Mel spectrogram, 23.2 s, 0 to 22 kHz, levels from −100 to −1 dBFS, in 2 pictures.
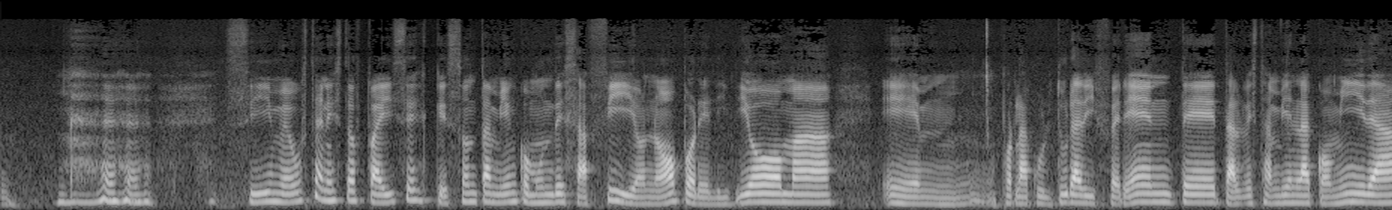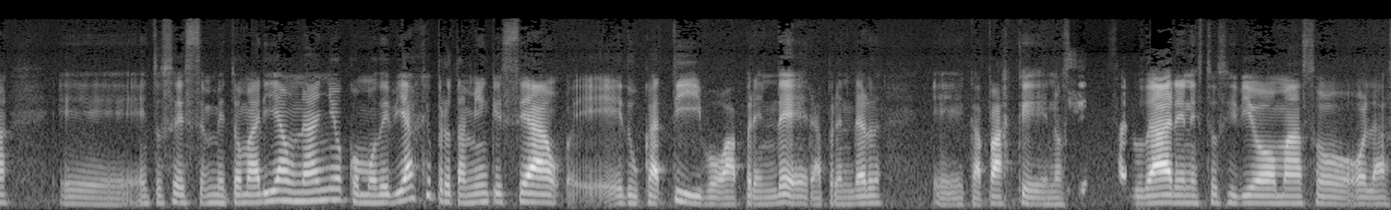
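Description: At 20.48 to 20.53 s, a brief scrap of the other side's voice leaking through appears, very faint, roughly 30 dB under the speech. It is likely residual loudspeaker echo the echo canceller missed. On a spectrogram it shows as a thin, separate smear of harmonics.

From 20.5 to 21.08 s the speech is suppressed in double talk, likely because the canceller could not separate this talker from the echo and attenuated both. The voice dips by around 20 dB for about half a second. The waveform envelope visibly caves in there.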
